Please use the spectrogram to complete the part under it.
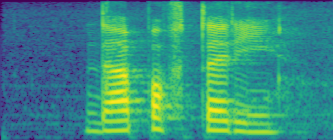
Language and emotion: Russian, neutral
